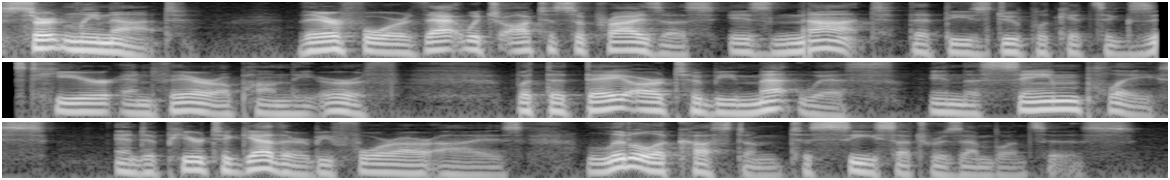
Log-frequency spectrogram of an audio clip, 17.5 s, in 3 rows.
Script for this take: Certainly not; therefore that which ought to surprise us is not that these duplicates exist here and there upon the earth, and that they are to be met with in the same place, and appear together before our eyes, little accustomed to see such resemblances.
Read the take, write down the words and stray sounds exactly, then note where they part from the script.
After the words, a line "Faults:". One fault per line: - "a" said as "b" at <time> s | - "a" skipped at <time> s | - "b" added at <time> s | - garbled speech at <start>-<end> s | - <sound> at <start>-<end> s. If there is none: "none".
Certainly not; therefore that which ought to surprise us is not that these duplicates exist here and there upon the earth, but that they are to be met with in the same place, and appear together before our eyes, little accustomed to see such resemblances.
Faults:
- dropout at 5.8-5.9 s
- "and" said as "but" at 8.4 s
